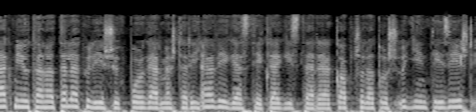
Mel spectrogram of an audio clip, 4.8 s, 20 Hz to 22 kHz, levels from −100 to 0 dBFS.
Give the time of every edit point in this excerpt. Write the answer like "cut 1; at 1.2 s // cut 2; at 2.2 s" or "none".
cut 1; at 2.0 s // cut 2; at 2.7 s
